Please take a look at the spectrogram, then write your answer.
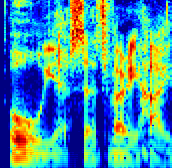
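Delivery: low, indifferent staff reply; unbothered hotel staff. Retold or imitated. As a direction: humour the guest in a deep voice. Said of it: "And they were like".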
